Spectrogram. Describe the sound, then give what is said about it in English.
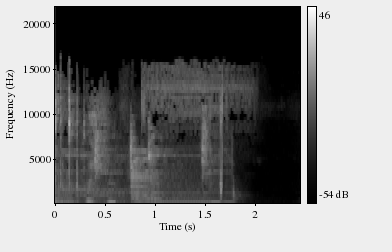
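A mobile phone rings with an incoming call, a short melodic tone that holds a steady pitch for a moment before cutting off abruptly, leaving silence. “Well, I just received a phone call. How do you stop that happening? Well, you put it on silent.”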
